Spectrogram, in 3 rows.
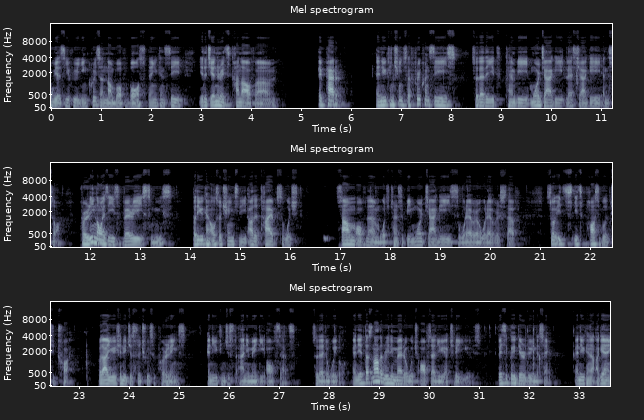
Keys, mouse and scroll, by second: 2.4-5.4 middle drag, 6.9-9.9 drag, 12.0 click, 12.4-15.4 drag, 16.2-19.2 drag, 19.5-22.5 drag, 25.5-28.5 drag, 29.3-33.6 drag.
